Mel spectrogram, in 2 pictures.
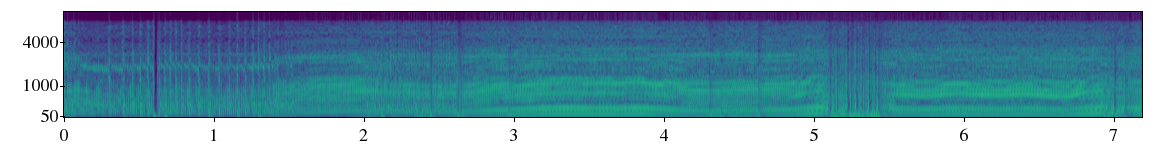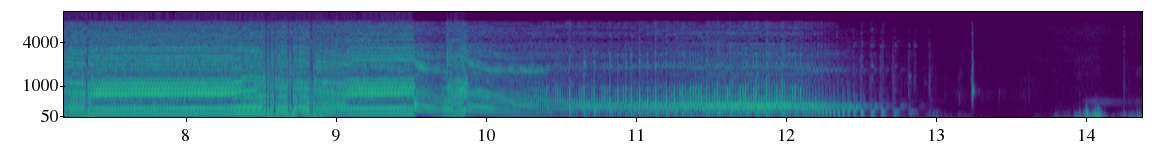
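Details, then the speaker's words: Stihl 028 AVEQ chainsaw after readjusting the high-speed screw, cutting a log: clean and crisp at full throttle in the cut, four-strokes burbling once out of the cut, then drops to idle; high-speed mixture properly tuned. "okay well that's got it right back where I want it as soon as it gets out of that cut you can hear it go to that fourstroke but in the cut it cleans right up"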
